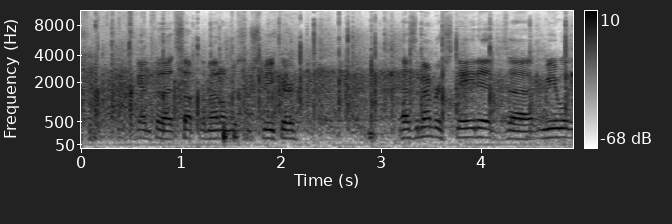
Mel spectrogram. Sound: applause

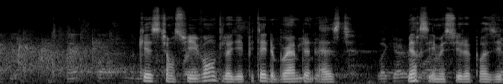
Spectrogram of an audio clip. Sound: applause

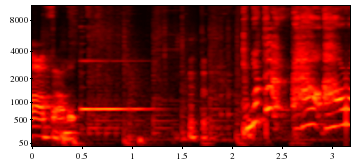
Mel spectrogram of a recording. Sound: bell rings; laughs

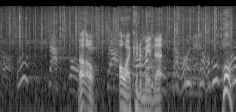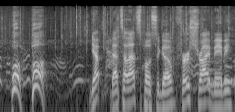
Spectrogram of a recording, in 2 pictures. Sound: gasps

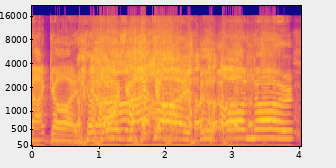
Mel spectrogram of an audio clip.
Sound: men laughing

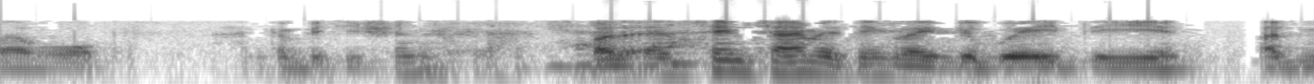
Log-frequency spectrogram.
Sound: laugh

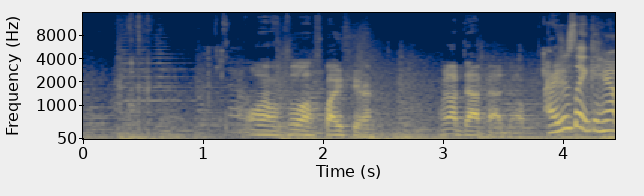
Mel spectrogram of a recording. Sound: tense music plays; bites loudly

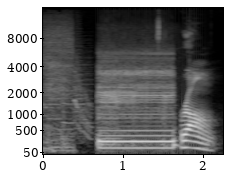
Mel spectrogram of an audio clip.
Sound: error sound

